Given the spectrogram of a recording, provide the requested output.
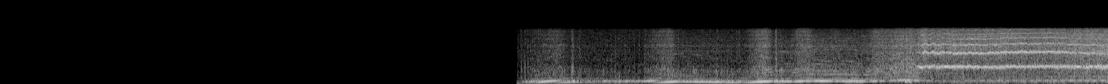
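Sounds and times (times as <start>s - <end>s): motorcycle engine revving: 5.2s - 11.0s.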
